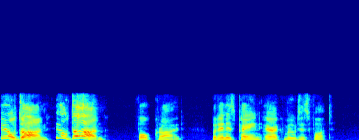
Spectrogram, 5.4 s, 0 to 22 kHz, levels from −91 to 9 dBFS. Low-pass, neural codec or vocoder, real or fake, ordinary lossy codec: 7.2 kHz; vocoder, 22.05 kHz, 80 mel bands, HiFi-GAN; fake; AAC, 48 kbps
